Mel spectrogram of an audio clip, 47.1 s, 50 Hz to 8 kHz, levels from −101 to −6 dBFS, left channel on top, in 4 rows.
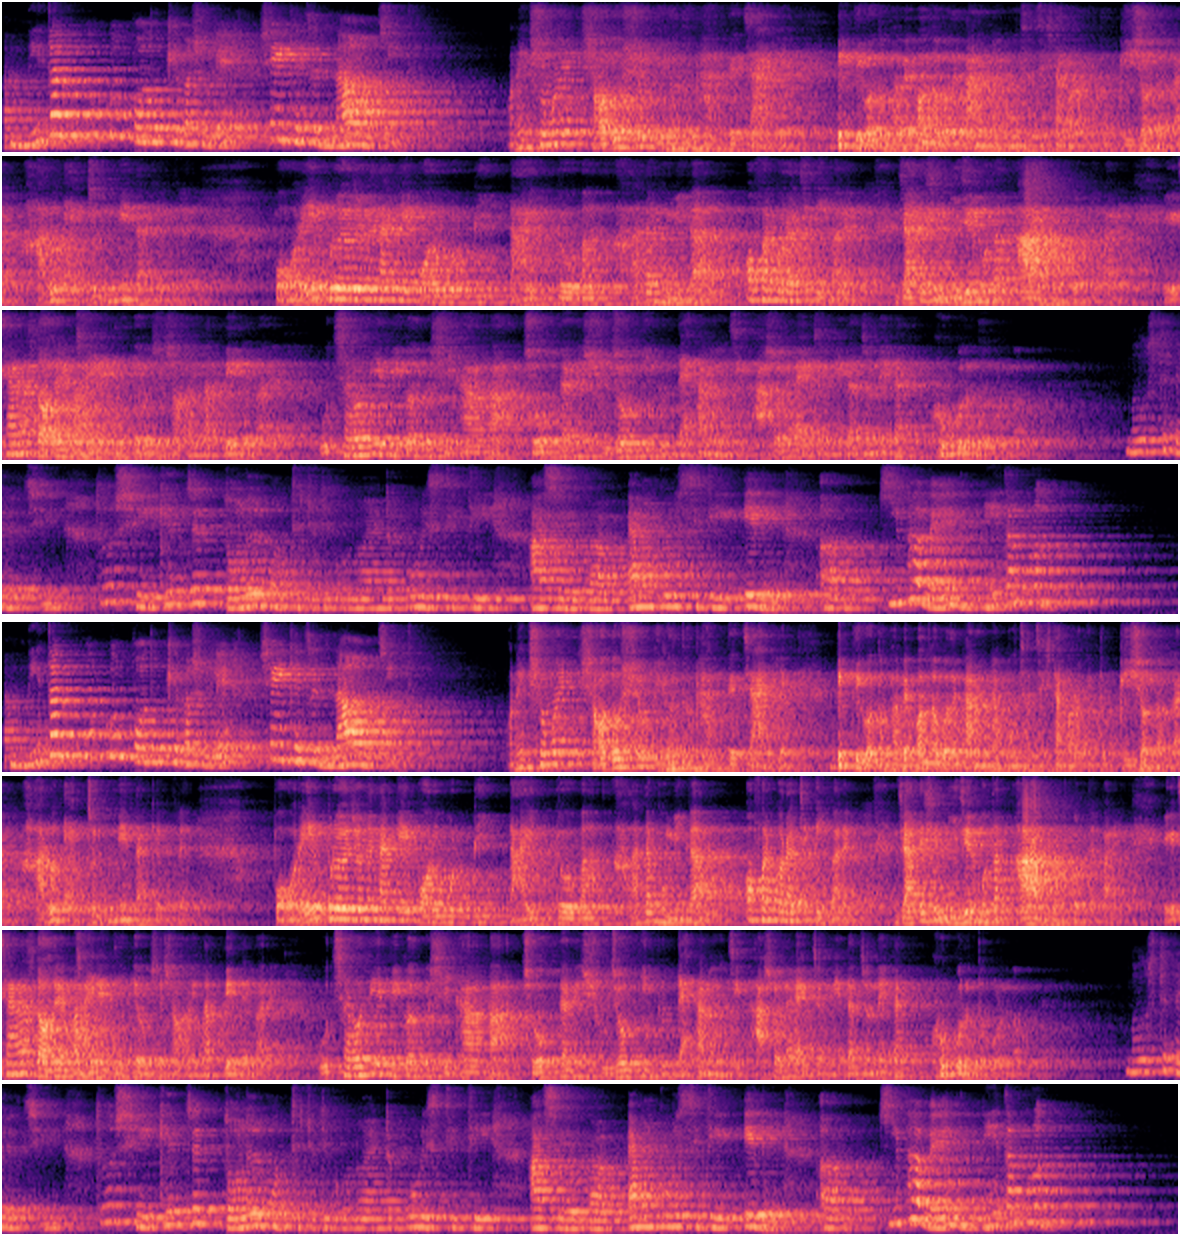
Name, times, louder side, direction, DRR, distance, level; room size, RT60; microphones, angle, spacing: voice 1, 0.1-3.9 9.2-9.4 21.1-21.4 23.7-23.8 24.1-24.2 34.8-43.8 44.1-45.8, right 1 dB, 20° right, -5 dB, 1.1 m, -29 dB
voice 2, 5.0-13.2 13.5-14.2 14.5-18.9 19.2-26.5 26.7-32.6 32.9-33.7, right 1 dB, 75° right, -1 dB, 1.0 m, -28 dB
15.5 x 5.8 x 2.6 m, 2.3 s
head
